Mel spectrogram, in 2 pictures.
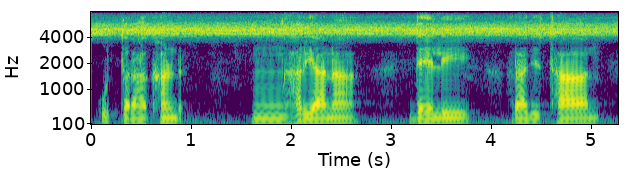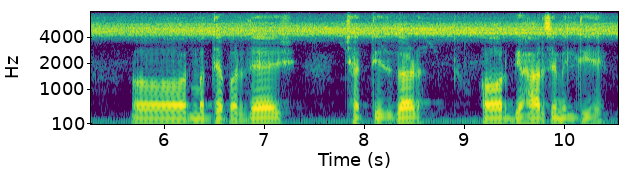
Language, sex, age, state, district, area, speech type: Urdu, male, 30-45, Uttar Pradesh, Saharanpur, urban, spontaneous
